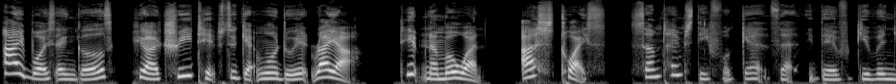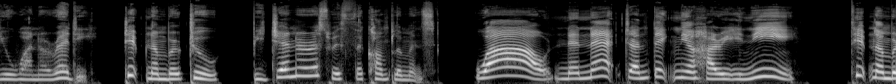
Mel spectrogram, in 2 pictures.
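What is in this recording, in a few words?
English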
